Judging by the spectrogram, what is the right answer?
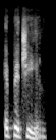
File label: "epigeal", Indian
